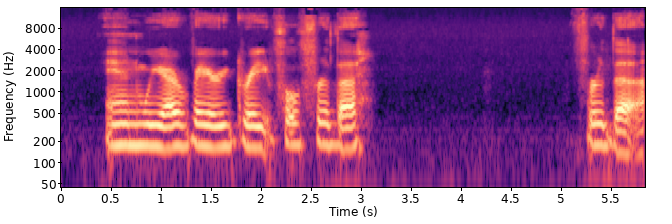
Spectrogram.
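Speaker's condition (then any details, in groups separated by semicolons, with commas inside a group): ALS; breathing expected to worsen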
